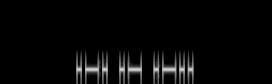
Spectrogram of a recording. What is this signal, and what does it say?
Morse code, heard as a keyed tone, about 28 wpm, 700 Hz. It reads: RAL
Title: Top Three Letter Combinations in Words 28wpm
